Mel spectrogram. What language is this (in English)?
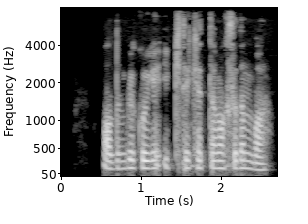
Uzbek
